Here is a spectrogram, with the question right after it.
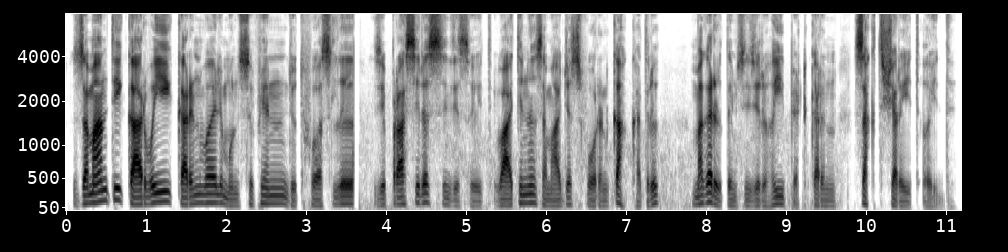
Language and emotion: Kashmiri, neutral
